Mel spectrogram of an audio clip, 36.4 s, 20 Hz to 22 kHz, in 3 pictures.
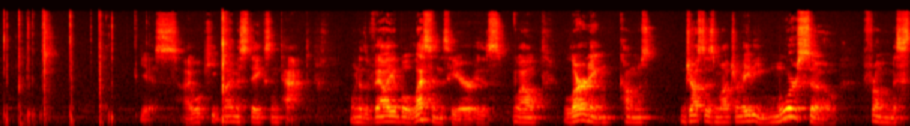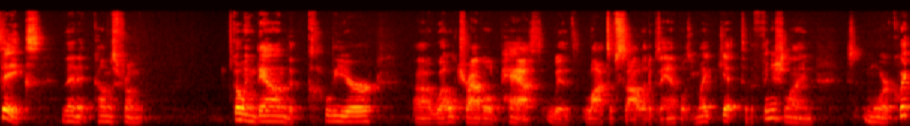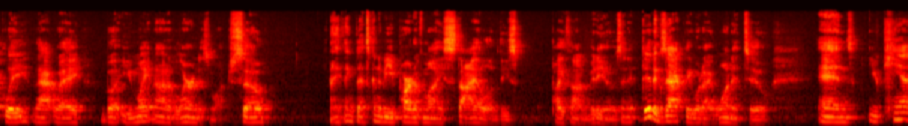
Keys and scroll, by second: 0.0-1.3 typing, 1.8 shift+Up, 2.9 Return.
